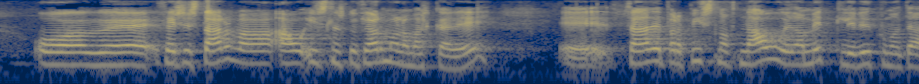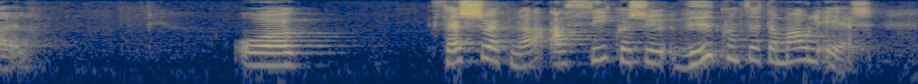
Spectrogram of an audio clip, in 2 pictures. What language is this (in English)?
Icelandic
